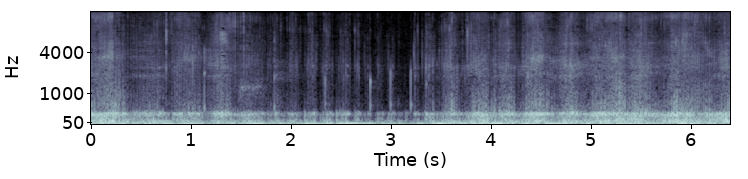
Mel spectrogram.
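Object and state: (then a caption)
Metal mesh microphone grille scratched with nails. The backs of long nails on both hands scratch across a black hollow metal mesh microphone grille. The result is a dense, continuous rasping scrape with a heavy low rumble, faint ticking clicks scattered through it, and almost no bright high end.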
